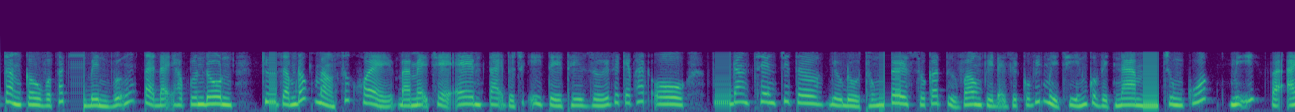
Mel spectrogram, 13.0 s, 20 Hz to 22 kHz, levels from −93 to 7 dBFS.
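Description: Packet loss with last packet repeated occurs at 0.72 s (after "cầu và phát"), 2.7, 7.16, 8.8 to 9.0 (scattered) and 11.44 s, lasting 60 to 140 ms. Repeated packets, which fit 20 ms packets, buzz robotically at 50 Hz, appearing as identical waveform blocks on a waveform display.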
